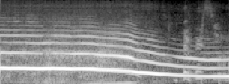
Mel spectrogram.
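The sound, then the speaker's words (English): A single loud ambulance siren wail holds a steady high pitch, then slides smoothly downward and trails off lower, with no talking over it. “Yes, ambulance over here!”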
